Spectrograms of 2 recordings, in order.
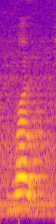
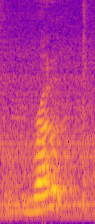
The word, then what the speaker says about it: rope: or oh oh rope three sounds fur oh It's gotta have any on the end because otherwise it'd be Rock it's not rock it's rope the E makes the o say oh oh rope oh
